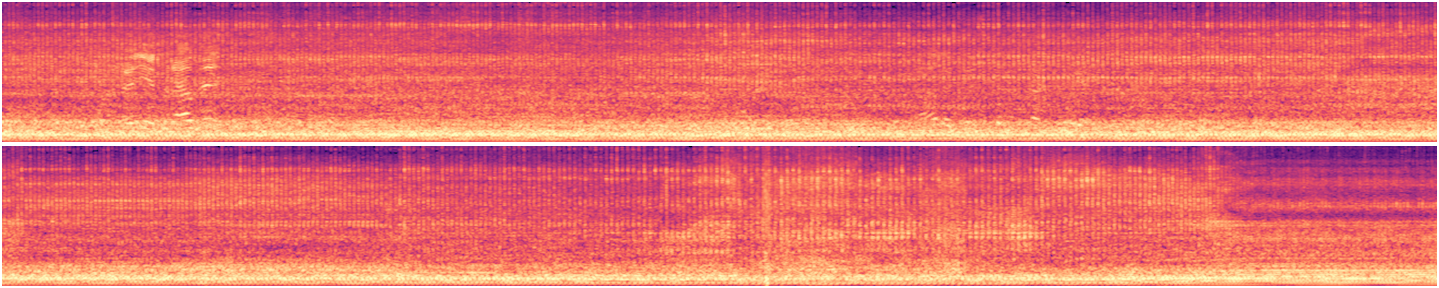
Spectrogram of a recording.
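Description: Riding lawn mower engine running steadily as it mows through long grass.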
